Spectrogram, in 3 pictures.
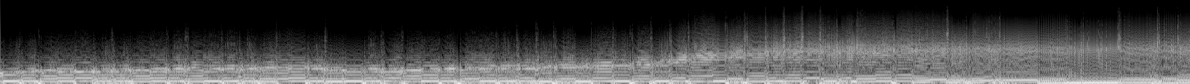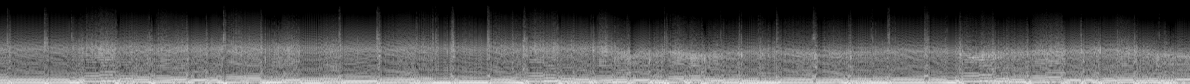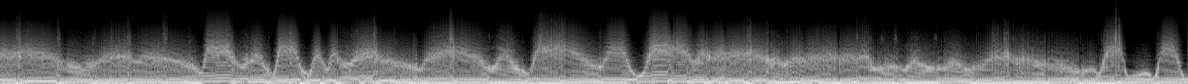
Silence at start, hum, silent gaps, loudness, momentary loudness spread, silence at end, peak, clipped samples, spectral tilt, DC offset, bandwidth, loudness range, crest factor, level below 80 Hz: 0 s; none; none; -13 LUFS; 2 LU; 0 s; 0 dBFS; under 0.1%; -8.5 dB/octave; under 0.1%; 7.2 kHz; 1 LU; 10 dB; -14 dBFS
